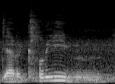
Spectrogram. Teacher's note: after the B, the N is pronounced as an M. After B and P in Yiddish, the N is pronounced as an M. · in Klieben, the I is long, like an E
